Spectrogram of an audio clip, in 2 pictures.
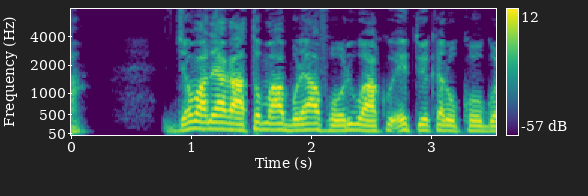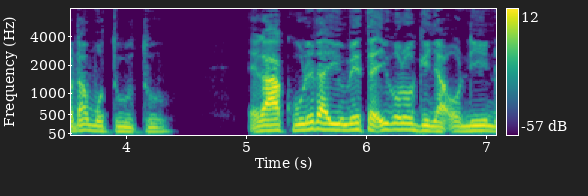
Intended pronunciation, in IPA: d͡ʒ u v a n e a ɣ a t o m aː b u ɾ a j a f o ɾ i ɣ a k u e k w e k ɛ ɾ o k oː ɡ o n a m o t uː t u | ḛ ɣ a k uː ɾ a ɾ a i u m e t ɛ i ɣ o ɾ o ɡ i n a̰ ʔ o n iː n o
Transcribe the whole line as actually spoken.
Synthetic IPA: d͡ʒ ɔ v a n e a ɣ a t o m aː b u ɾ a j a f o ɾ i w a k u e t w e k ɛ ɾ o k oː ɡ o n a m o t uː t u | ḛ ɣ a k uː ɾ e ɾ a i u m e t ɛ i ɣ o ɾ o ɡ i ɲ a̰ ʔ o n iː n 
